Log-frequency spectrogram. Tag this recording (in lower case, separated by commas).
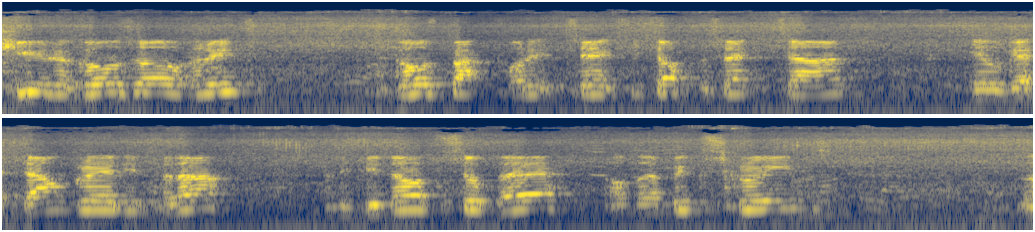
speech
